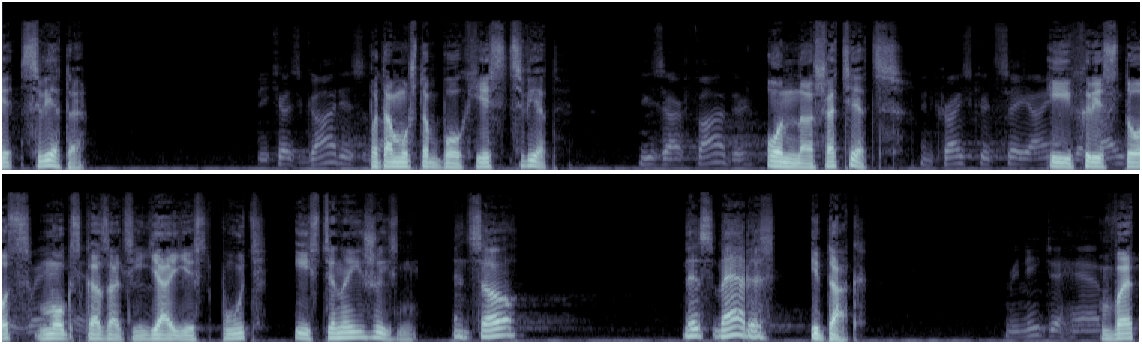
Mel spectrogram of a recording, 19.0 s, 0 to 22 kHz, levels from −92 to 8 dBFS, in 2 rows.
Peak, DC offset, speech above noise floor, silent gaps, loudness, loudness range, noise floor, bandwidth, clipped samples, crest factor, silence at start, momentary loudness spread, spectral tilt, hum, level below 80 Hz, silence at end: -2 dBFS; under 0.1%; 37 dB; none; -21 LUFS; 4 LU; -59 dBFS; 13.5 kHz; under 0.1%; 20 dB; 0 s; 24 LU; -6.5 dB/octave; none; -44 dBFS; 0.05 s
